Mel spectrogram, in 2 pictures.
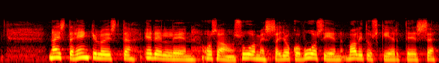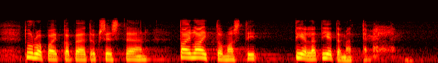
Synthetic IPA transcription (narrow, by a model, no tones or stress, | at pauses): næist̪æheŋkiløist̪æedelːeːnosɑonsuomesːɑjokoʋuosienʋɑlit̪uskiert̪eːsːæt̪urʋɑpɑikːɑpæːt̪øksest̪æːn | t̪ɑilɑit̪ːomɑst̪i | t̪ielːæt̪iet̪æmæt̪ːø̥mælːæ̥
